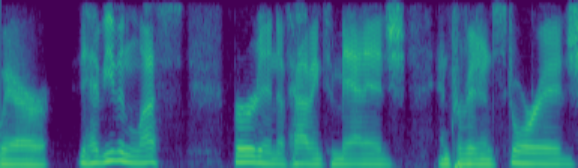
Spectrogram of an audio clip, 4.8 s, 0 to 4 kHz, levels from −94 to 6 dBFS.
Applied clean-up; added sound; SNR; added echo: neural mask model Resemble Enhance denoiser.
